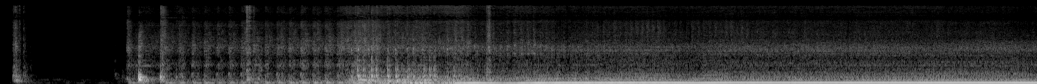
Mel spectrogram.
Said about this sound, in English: Yeah guys, as you can see, one shot, car started, has spark.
